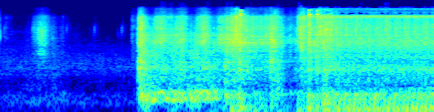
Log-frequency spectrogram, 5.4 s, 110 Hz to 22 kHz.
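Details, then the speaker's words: 1963 VW Beetle, 6-volt system, after installing hard start relay: starter spins briefly, flat-four catches promptly and settles into steady, even idle; normal turnkey start. "okay so definitely a success with the hard start relay and we've got turn key reliability now"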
